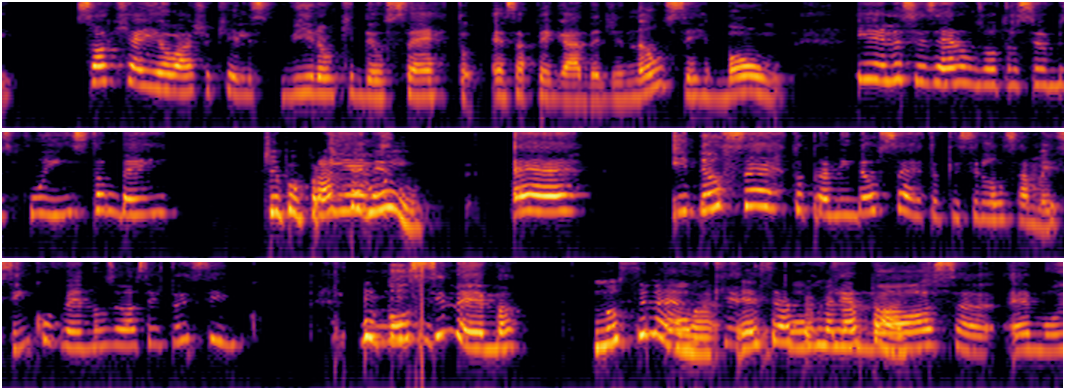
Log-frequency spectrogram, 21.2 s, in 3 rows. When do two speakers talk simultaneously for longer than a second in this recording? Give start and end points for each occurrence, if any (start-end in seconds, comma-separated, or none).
18.5-20.5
